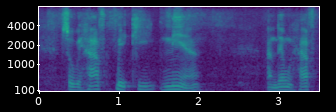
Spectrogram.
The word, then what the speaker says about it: kpeki: Now, Peki, like I said, is spelled K-P-E-K-I. And the E is falling from left to right.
